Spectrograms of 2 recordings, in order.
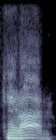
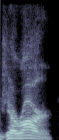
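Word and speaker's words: Jerar: I always wondered like that's not a Spanish pronunciation. I I I thought it was Herar when we first got him from the Marlins or wherever he was.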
